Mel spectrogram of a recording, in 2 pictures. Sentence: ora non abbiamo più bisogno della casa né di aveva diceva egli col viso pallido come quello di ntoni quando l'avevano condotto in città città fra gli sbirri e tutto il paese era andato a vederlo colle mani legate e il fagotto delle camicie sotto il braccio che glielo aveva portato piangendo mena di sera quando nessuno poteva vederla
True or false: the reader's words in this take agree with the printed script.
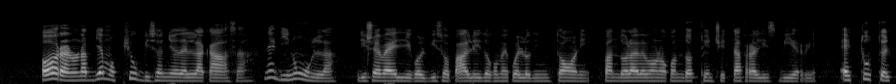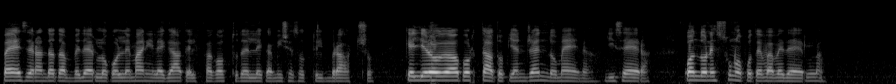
false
